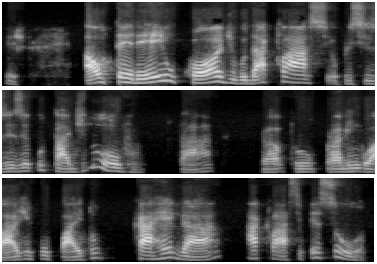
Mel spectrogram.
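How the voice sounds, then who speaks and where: Patient and fond of tag questions, a man in his forties explains a programming class step by step in a screen-recorded lesson. His mid-range voice is slightly rough, and the recording is dry and dull with lo-fi quality and no room sound.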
